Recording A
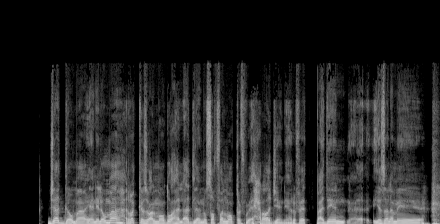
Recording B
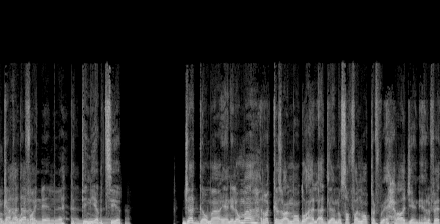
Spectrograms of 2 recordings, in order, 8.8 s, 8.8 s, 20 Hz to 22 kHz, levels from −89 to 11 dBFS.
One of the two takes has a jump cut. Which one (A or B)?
A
